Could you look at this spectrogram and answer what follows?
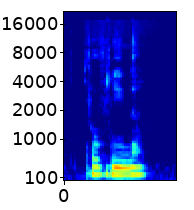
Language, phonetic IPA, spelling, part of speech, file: Polish, [ruvʲˈɲĩna], równina, noun, LL-Q809 (pol)-równina.wav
